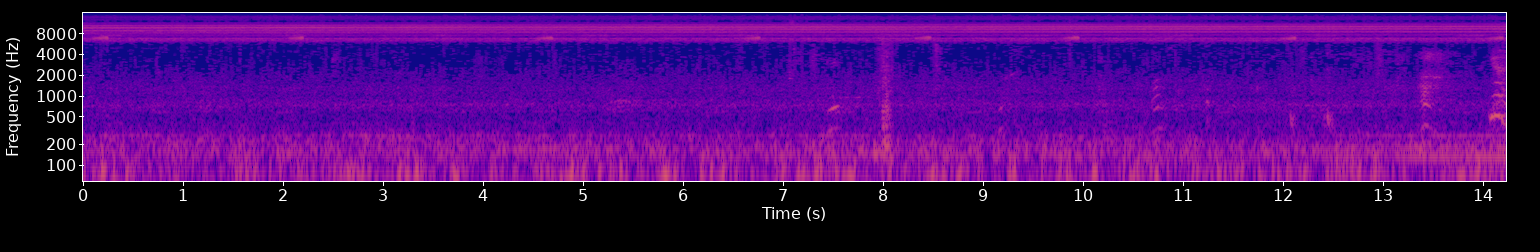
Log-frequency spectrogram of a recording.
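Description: Faint scraping of hard garden rakes levelling loose, freshly tilled soil, under a steady high-pitched hiss. A single sharp knock comes about eight seconds in.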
